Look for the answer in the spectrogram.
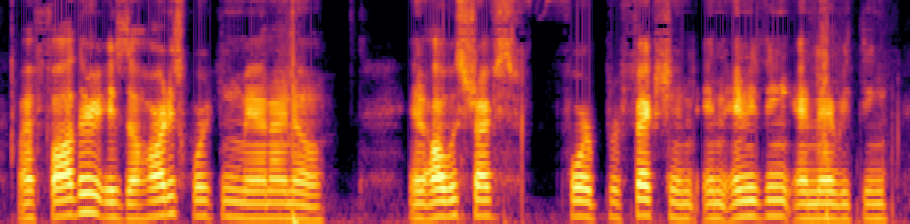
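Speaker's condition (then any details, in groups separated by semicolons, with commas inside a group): No condition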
